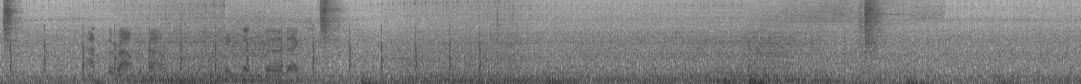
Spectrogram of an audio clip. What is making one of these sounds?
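A diesel truck engine rumbles as the truck cruises, heard from inside the cab.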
